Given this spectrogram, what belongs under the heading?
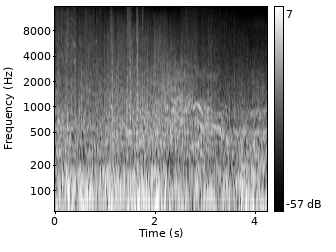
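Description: Battle rages in Total War: Warhammer 3 as Empire forces fire: a dense, continuous rumble of gunfire and artillery booms with crackling volleys, steady and moderately loud without a break.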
